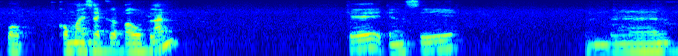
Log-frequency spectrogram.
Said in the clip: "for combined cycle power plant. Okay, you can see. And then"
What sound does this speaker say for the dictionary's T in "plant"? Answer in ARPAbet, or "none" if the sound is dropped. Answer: none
